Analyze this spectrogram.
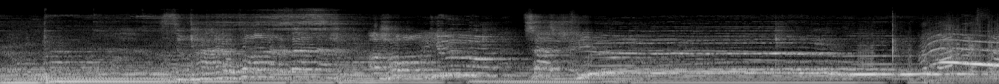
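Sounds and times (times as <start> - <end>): woman singing karaoke: 0.4 - 9.9.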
